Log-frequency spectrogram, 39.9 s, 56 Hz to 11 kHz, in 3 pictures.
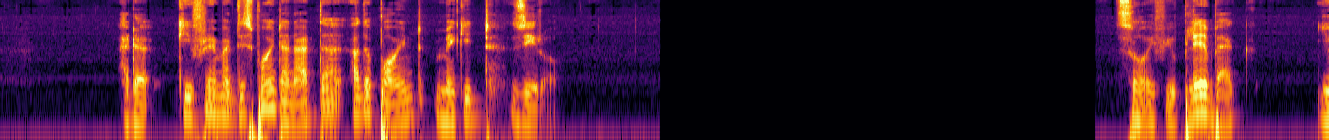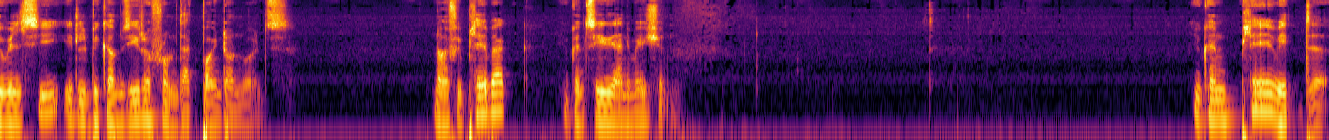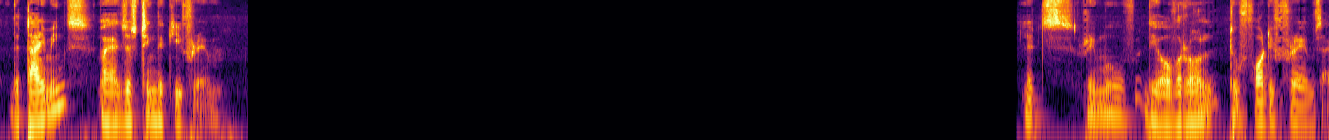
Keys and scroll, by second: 9.6 0, 10.0 Tab, 14.5 space, 16.3 space, 16.9 space, 17.6 space, 22.9 space, 25.1 space, 31.1 space, 33.6 space, 38.6 0, 38.9 Tab.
